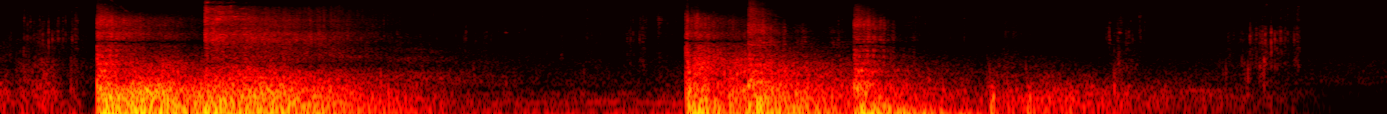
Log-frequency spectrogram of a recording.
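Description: Smoke grenades burst and hiss loudly, then slowly die away.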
